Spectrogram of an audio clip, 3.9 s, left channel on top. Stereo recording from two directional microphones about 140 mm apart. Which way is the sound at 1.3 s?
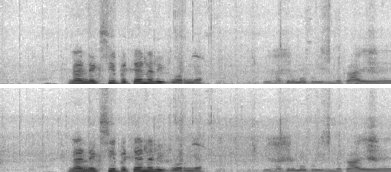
60° right (ahead or behind).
